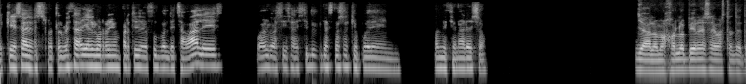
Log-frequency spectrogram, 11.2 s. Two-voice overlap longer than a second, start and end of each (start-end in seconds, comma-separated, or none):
none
